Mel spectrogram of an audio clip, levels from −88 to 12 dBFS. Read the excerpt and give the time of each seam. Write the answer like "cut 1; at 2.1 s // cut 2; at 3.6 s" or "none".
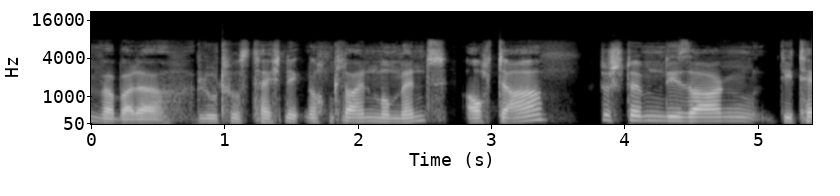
cut 1; at 1.8 s // cut 2; at 2.7 s // cut 3; at 3.8 s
